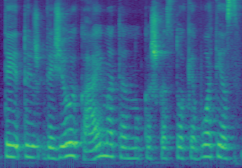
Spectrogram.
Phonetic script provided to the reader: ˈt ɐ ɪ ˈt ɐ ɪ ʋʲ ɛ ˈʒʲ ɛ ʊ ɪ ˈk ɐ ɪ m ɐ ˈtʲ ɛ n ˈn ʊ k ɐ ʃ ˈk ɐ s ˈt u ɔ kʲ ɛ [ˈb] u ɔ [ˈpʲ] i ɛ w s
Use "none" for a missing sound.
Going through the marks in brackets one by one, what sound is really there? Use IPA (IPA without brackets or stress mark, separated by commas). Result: b, tʲ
